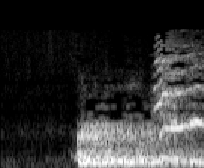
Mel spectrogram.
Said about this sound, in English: Great heavens, that was an explosion. Upstairs! Doctor, it was in that room. Quick! Oh, Dad, be careful. The safe. They've blown in the side of the house.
